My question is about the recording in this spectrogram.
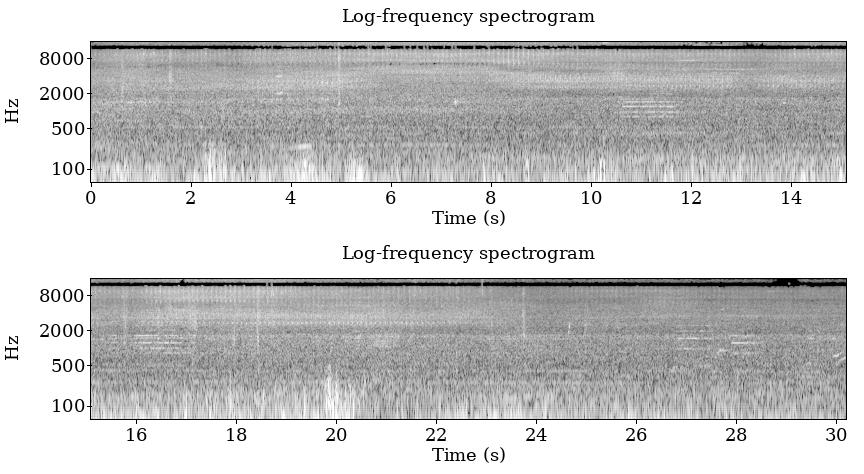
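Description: City street traffic: cars and a city bus idling and creeping along in a queue, a steady low engine rumble. A few short high tones sound around the middle.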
